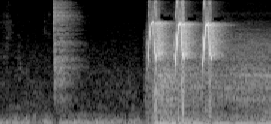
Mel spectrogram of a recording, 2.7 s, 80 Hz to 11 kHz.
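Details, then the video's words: Male olive-backed tailorbird in vigorous song, a bird later released into the wild: a brief click, then three loud, sharp, high notes in quick succession, each about a quarter second apart, over a faint low hum. "9 variasi prenjak lumut jantan gacor"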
